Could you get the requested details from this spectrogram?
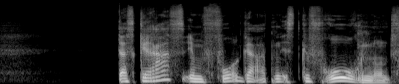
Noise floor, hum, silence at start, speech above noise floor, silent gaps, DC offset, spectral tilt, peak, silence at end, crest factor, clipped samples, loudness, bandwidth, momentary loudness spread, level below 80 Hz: -74 dBFS; none; 1.2 s; 56 dB; none; under 0.1%; -6 dB/octave; -4 dBFS; 0 s; 16 dB; under 0.1%; -19 LUFS; 17.5 kHz; 9 LU; -48 dBFS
